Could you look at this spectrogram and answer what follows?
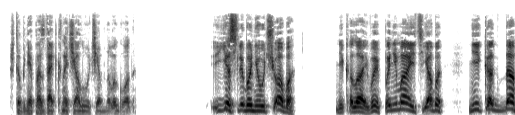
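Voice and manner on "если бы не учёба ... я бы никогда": high, emotional, hint of choked-back tears; holding back tears. A narrator's reading. Boy parting from his friend Николай, holding back tears. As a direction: plead it higher, trying not to cry. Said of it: "пробормотал Геннадий, опять же пытаясь сдержать слёзы".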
